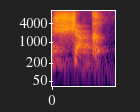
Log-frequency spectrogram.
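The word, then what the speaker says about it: shark: form भर के लिए ए जो शार्क पढ़ा जाता है शक आर साइलेंट होता है आपके लिए पढ़ रहा हूं शार्क ताकि आपको सुने दे जाए वैसे ये शक होता है शक शक करते हैं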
